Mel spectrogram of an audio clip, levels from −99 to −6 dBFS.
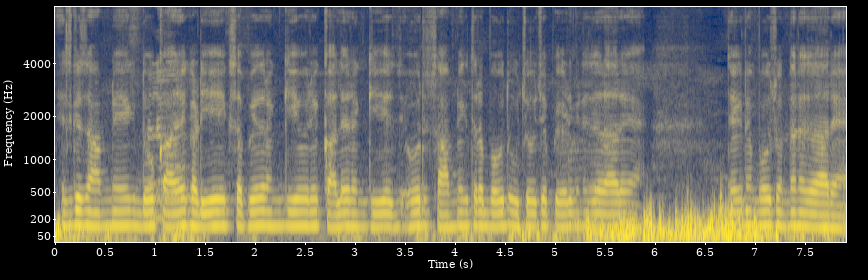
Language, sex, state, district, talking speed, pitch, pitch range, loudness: Hindi, male, Rajasthan, Jaipur, 270 wpm, 135 Hz, 130-135 Hz, -16 LUFS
